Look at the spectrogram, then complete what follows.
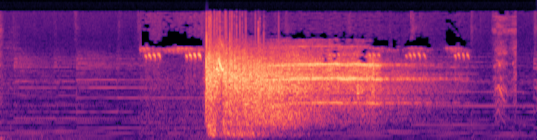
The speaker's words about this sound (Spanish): A mí me parece demasiado chistoso cuando en las películas o en la vida real es, es muy chistoso cuando alguien le va el sombrero de un balazo.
